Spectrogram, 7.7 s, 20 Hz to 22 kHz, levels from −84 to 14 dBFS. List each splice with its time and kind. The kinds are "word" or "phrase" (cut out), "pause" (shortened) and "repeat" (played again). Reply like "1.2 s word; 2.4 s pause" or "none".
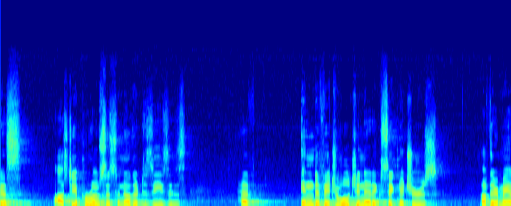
none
